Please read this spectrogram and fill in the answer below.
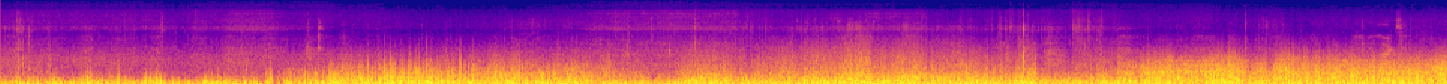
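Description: Heavy wind rushing over the microphone of a camera on a Norco Aurum downhill mountain bike at speed, with tyre noise on the dirt trail. There are occasional sharp clatters from the bike over rough ground.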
